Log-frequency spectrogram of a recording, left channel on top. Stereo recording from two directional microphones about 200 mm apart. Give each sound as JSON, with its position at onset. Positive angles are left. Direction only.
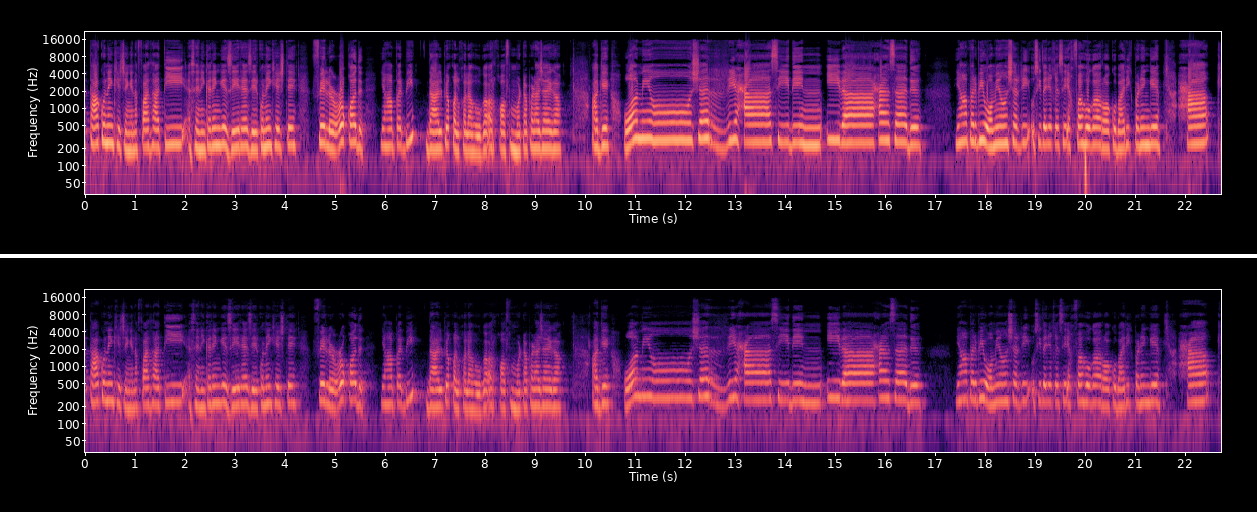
{"t": 0.1, "sound": "mantra", "side_deg": 35}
